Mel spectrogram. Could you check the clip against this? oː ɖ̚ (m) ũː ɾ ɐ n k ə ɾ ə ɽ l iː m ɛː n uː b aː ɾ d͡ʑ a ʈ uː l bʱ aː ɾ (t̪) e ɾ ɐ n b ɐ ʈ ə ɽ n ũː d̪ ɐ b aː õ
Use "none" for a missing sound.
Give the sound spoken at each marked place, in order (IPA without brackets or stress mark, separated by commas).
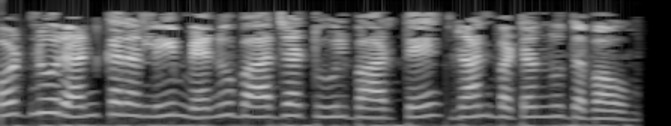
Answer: n, t̪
